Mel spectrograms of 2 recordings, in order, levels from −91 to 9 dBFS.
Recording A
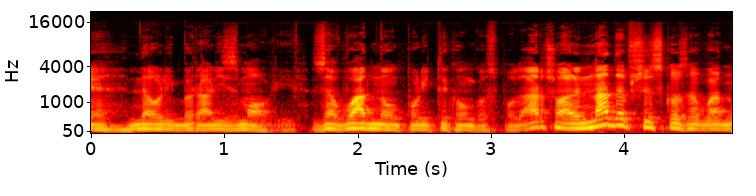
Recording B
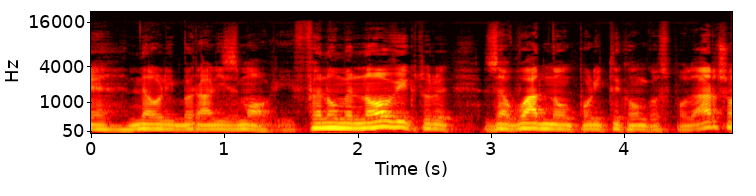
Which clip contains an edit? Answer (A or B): A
